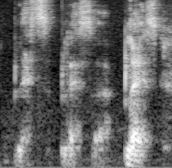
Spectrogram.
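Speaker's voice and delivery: a soft aside to herself, barely there; fond whisper. Real, not acted. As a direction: breathe it out, unvoiced and tender. Reader fondly on loud spirit.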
